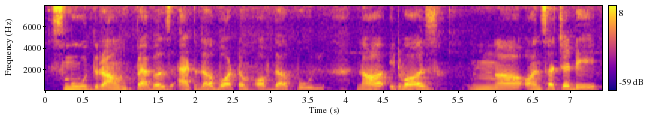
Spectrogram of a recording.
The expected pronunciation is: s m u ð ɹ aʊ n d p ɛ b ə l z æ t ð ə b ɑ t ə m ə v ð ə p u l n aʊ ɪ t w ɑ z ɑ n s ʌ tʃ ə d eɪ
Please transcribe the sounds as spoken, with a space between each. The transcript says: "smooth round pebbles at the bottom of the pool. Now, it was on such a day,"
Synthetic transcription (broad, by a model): s m u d ɹ aʊ n d p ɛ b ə l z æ t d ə b ɑ t ə m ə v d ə p u l n aʊ ɪ t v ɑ z ɑ n s ʌ tʃ ə d eɪ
